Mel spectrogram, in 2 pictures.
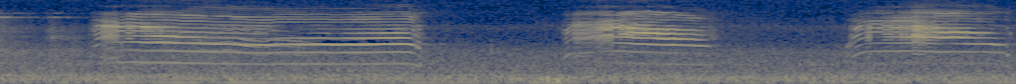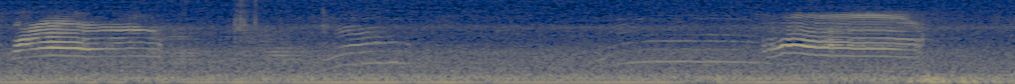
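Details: Domestic cat meows gathered to call cats over: a lively run of bright, strongly harmonic meows, long and short, some wavering and some rising, in quick succession with short pauses.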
